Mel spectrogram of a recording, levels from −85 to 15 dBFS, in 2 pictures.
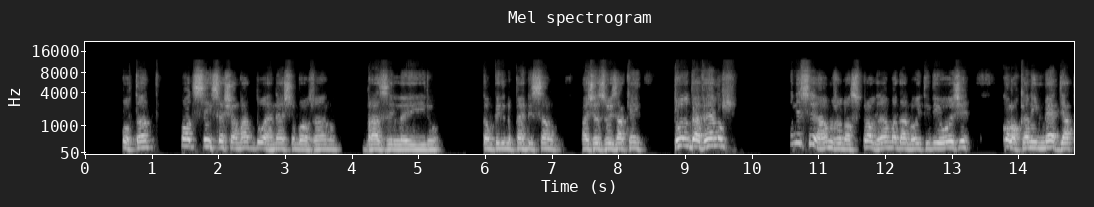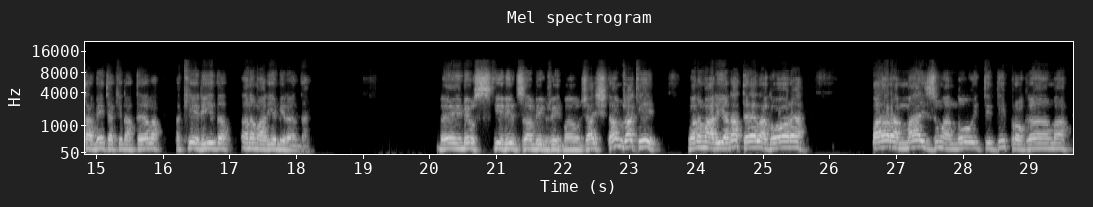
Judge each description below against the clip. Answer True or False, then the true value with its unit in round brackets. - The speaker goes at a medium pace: False (115 wpm)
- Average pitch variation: True (3.9 semitones)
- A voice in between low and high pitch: True (155 Hz)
